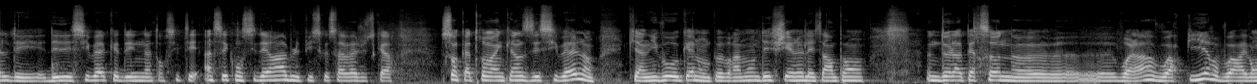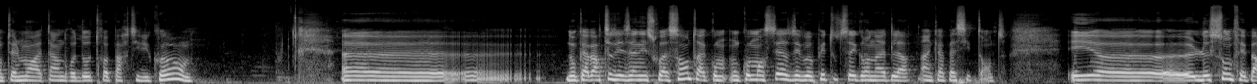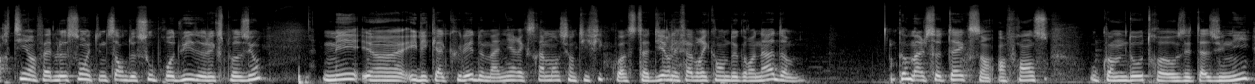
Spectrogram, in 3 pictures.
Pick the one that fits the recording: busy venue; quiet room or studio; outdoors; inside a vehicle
busy venue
